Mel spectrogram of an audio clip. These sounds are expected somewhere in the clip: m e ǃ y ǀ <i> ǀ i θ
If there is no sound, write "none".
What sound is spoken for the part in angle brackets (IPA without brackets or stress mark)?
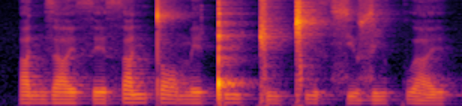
y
